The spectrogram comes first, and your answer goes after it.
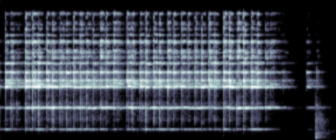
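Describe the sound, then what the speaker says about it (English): A hand bell rings steadily with a bright, shimmering metallic tone for several seconds, then stops, followed by a short soft thump. "Let me ring my bell."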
